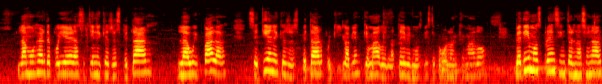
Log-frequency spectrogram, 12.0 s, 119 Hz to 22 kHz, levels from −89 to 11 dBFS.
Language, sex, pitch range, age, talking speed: Spanish, female, 205-250 Hz, 20-39, 150 wpm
